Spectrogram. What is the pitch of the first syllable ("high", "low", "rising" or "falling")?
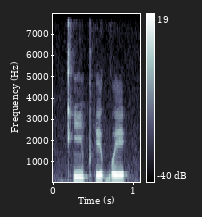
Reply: high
